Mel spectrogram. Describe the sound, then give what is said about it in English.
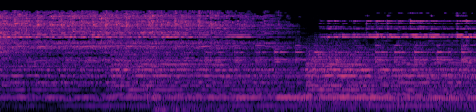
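Every bell in a house rings together, including the front door, side door, bedside and tower bells, in a dense, continuous clangor, their overlapping tones shimmering without a break for several seconds. The ringing stays loud throughout, with no voices. “It rang out, and then so did every bell in the house.”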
